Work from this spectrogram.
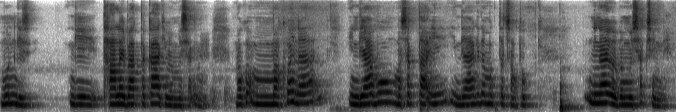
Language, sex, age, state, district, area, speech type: Manipuri, male, 45-60, Manipur, Thoubal, rural, spontaneous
